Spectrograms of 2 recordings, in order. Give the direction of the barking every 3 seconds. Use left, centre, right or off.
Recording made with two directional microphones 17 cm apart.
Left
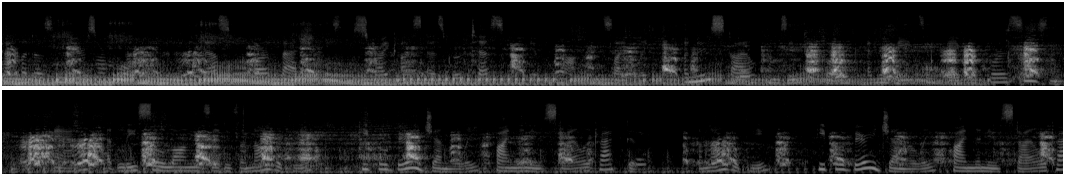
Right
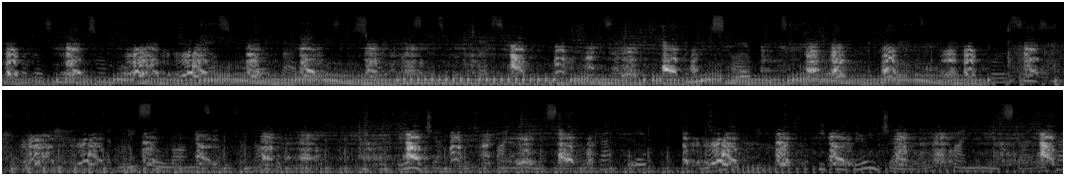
right, right, right, left, centre, right, right.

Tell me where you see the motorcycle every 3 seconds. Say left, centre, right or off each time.
left, centre, right, right, right, right, right.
